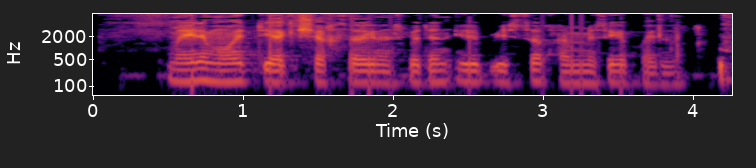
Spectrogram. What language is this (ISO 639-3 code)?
uig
